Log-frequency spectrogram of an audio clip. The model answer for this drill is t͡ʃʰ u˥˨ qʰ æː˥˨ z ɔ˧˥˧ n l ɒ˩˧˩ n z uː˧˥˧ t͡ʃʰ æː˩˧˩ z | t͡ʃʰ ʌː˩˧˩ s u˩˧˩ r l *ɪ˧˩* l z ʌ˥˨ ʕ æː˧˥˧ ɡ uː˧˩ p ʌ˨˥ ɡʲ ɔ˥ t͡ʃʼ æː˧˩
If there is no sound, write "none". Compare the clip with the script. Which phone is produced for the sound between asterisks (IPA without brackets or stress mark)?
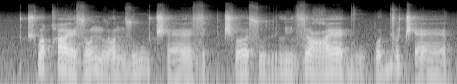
i˧˩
